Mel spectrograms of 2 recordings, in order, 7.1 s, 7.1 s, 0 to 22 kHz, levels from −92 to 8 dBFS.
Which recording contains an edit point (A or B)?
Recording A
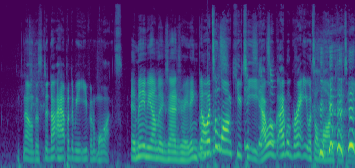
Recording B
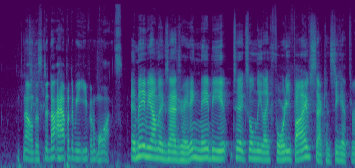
A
